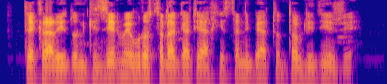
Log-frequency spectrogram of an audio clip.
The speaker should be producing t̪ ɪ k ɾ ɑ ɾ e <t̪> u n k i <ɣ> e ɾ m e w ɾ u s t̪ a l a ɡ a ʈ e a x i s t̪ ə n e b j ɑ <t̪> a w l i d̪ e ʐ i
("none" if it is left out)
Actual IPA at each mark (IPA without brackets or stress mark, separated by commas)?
d̪, z, t̪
